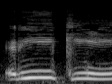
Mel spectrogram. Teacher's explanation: ra baris bawah ra tipis rikin dan bunyikan nun yang kita matikan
